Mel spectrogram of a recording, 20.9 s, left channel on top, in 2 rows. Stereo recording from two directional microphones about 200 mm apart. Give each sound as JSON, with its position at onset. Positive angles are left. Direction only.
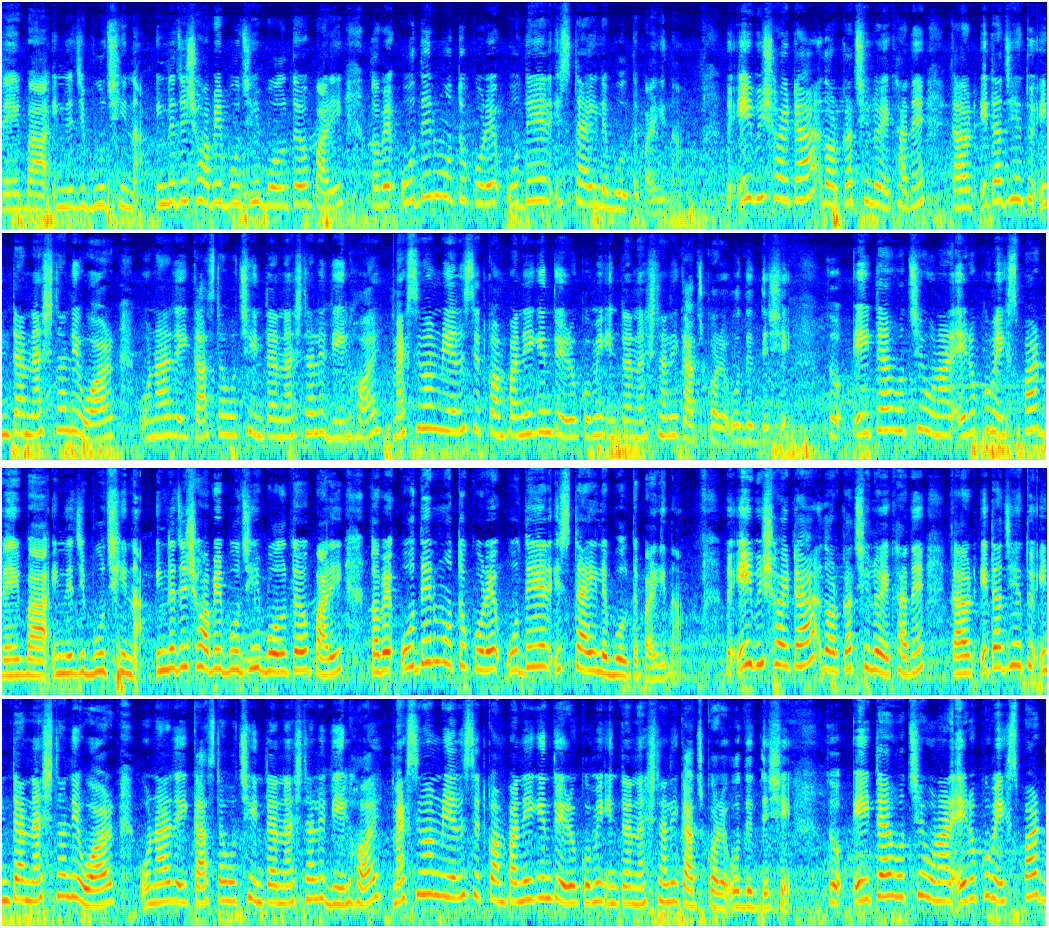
{"t": 0.0, "sound": "a woman's voice", "side_deg": -35}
